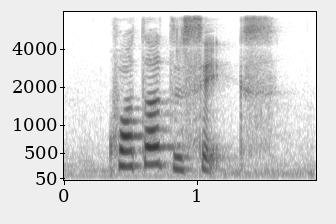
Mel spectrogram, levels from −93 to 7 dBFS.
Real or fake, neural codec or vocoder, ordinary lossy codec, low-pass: real; none; none; 7.2 kHz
